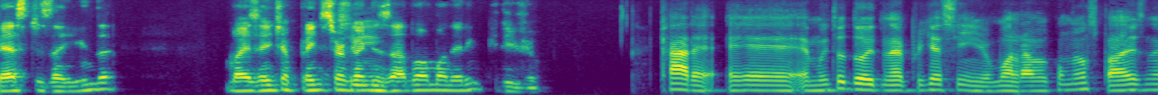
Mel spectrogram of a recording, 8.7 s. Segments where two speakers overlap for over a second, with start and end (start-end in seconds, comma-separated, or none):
none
